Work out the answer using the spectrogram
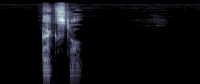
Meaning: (noun) 1. An object or a person put in the rear or in the back of something to reinforce, hold, support 2. A default arrangement that holds if all else fails 3. A wall or fence behind home plate
- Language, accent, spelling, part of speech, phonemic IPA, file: English, Australia, backstop, noun / verb, /ˈbæk.stɒp/, En-au-backstop.ogg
